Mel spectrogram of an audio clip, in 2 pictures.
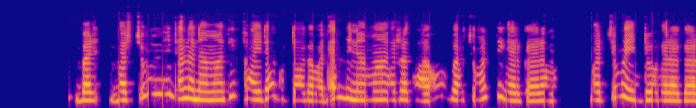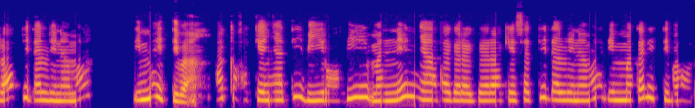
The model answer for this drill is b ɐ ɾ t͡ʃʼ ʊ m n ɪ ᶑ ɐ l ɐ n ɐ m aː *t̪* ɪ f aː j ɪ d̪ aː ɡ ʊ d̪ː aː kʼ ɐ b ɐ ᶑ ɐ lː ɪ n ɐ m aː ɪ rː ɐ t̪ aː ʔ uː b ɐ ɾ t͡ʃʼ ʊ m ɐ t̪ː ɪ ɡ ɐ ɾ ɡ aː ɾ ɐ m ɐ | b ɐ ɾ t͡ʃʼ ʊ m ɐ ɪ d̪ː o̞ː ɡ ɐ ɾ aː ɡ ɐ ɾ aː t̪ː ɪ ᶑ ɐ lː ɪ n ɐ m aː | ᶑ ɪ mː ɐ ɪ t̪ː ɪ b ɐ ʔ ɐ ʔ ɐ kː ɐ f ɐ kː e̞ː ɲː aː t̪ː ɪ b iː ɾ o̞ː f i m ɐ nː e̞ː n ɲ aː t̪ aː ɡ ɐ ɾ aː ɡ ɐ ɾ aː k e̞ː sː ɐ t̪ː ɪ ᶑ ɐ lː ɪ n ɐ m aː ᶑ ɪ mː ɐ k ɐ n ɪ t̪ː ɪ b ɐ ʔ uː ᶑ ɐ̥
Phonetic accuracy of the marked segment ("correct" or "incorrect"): correct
